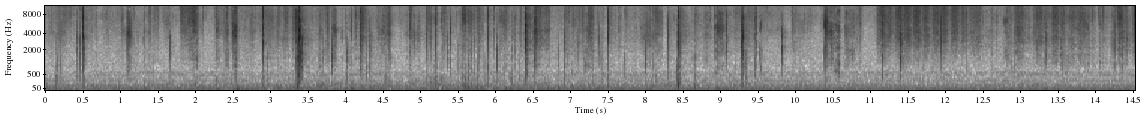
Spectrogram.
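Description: A full Swiss Miss hot chocolate packet, a small flat single-serve paper/foil sachet of powder, is held in both hands and crinkled, rubbed and scratched with long painted nails. Crisp, bright crinkles and sharp scratchy ticks come in quick, scattered bursts over a quiet, steady low hum.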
